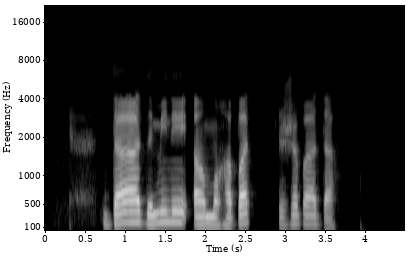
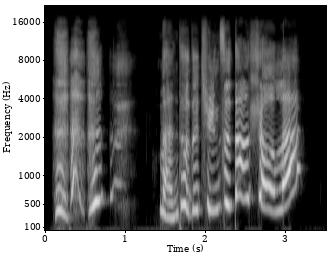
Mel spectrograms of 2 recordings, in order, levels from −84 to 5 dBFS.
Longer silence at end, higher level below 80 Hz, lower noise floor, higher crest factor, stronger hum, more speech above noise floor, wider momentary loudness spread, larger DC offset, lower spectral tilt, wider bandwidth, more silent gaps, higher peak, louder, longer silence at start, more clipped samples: first, 0.9 s vs 0.35 s; second, -76 dBFS vs -60 dBFS; first, -84 dBFS vs -39 dBFS; about the same, 18 dB vs 16 dB; neither; first, 65 dB vs 24 dB; first, 18 LU vs 12 LU; neither; first, -9.5 dB/octave vs -0.5 dB/octave; second, 4.4 kHz vs 17 kHz; neither; second, -4 dBFS vs 0 dBFS; second, -19 LUFS vs -15 LUFS; first, 0.75 s vs 0.1 s; neither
